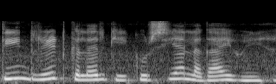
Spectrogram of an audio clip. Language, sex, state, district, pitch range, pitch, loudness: Hindi, female, Uttar Pradesh, Lucknow, 195-255 Hz, 215 Hz, -14 LUFS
